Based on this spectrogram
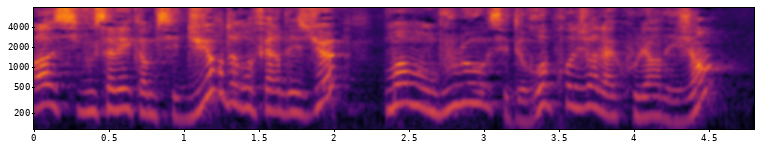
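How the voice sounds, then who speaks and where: Animated and lively in intonation, a woman talks at a fairly quick pace and a fairly high pitch. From southern France, Montpellier. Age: 20s. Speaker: ocularist and social media creator. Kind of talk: interview.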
